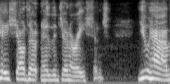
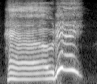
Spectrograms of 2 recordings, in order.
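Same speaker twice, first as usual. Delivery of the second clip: hollered, loud, long drawn-out "howdy"; 3 semitones higher, 9 dB louder than usual. Showing how to say howdy like Granny D: imitating Granny D's howdy. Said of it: "You gotta do it like Granny D".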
